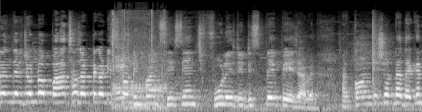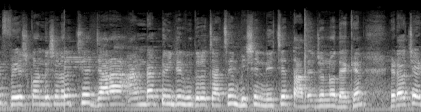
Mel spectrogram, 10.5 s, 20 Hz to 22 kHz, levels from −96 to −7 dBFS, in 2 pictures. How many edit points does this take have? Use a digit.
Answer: 2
